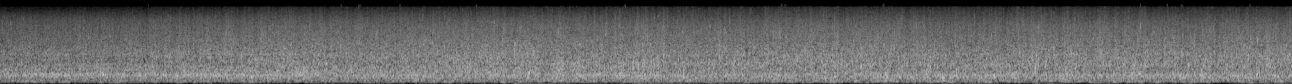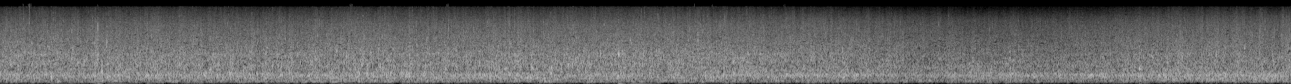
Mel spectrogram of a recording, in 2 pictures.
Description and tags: Recorded at Eagle Creek trail on Tascam HDP2 using a Sterling Audio ST31 microphone.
